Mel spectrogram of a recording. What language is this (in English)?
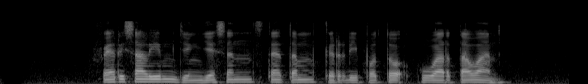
Sundanese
